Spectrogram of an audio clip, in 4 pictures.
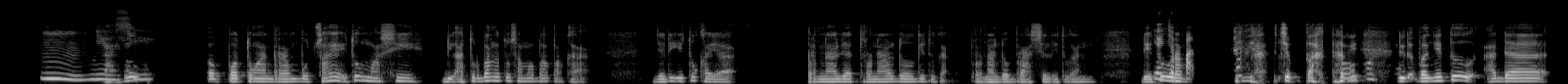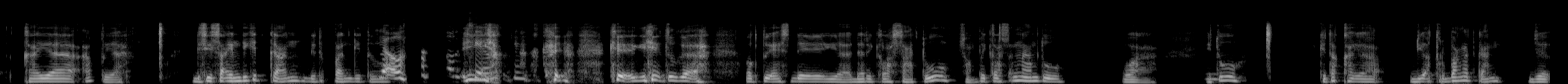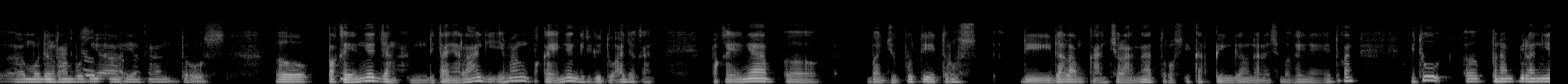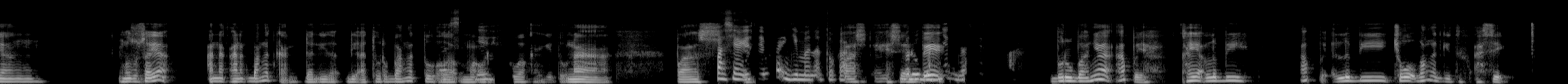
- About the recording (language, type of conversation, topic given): Indonesian, podcast, Pernahkah kamu mengalami sesuatu yang membuatmu mengubah penampilan?
- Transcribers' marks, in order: other background noise; laughing while speaking: "cepak"; tsk; chuckle; laughing while speaking: "Iya, kayak kayak gitu, Kak"; tsk; other noise; tapping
